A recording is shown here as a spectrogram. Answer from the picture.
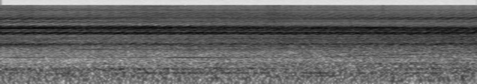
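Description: Steady mechanical whir of a train, with a few faint high tones held over it.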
